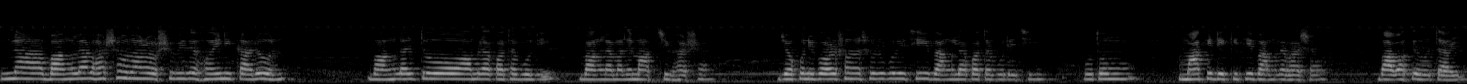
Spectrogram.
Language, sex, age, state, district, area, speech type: Bengali, female, 45-60, West Bengal, North 24 Parganas, urban, spontaneous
